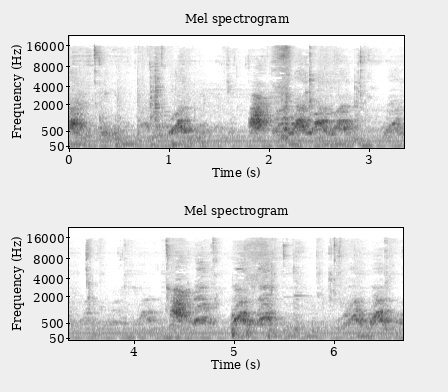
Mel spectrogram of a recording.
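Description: A dog barking in short, repeated bursts, about once a second.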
